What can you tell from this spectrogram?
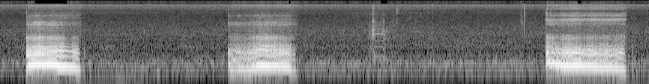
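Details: Sleeping, dreaming dog snoring in three loud, droning, buzzy breaths, each one to two seconds long and about five seconds apart, with near-silent gaps and a couple of faint clicks between them.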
